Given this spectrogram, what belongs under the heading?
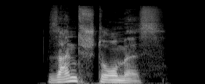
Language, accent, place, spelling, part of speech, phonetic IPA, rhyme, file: German, Germany, Berlin, Sandsturmes, noun, [ˈzantˌʃtʊʁməs], -antʃtʊʁməs, De-Sandsturmes.ogg
- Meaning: genitive singular of Sandsturm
